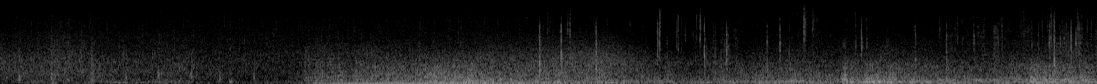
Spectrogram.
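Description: Rain and a thunderstorm in The Witcher 3 video game: a steady wash of rainfall that swells into a heavier roar with a rumble of thunder, then scattered close drips and patters over the downpour.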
